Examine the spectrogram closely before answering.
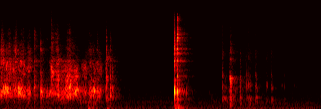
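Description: A spoon beating thick chocolate glaze in a stainless steel saucepan, scraping and clinking quickly against the pan. It stops about two and a half seconds in, followed by one sharp knock and then a few light clicks as the spoon is scraped clean with a spatula.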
